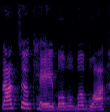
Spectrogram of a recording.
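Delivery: ordinary delivery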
